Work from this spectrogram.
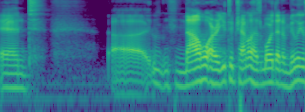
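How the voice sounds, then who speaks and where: Here a man with a non-native accent talks at a fairly quick pace. His pitch is medium, with ordinary variation. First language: not English. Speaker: finance YouTuber and entrepreneur. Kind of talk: interview conversation.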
